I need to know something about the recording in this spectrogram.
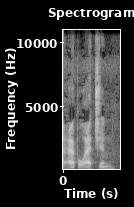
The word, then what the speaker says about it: Appalachia: or a long a now while I was in Kentucky I was taught that they say this is Appalachia like I'm going to throw an Apple at you that's how they say it and that was how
